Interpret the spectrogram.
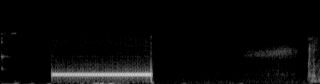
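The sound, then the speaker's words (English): A single steady ringback tone sounds over a phone line for about a second as a call is transferred, fairly loud and filtered, followed by silence and faint line hiss. “uh, it's ringing.”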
